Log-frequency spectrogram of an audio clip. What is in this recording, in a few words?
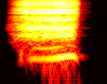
Vox Casting, jp; Valance; kings raid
